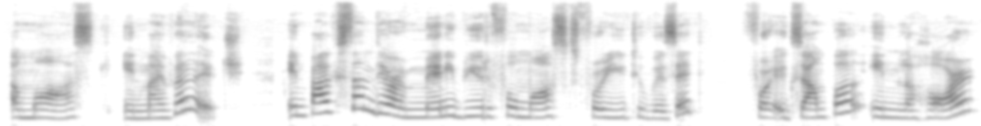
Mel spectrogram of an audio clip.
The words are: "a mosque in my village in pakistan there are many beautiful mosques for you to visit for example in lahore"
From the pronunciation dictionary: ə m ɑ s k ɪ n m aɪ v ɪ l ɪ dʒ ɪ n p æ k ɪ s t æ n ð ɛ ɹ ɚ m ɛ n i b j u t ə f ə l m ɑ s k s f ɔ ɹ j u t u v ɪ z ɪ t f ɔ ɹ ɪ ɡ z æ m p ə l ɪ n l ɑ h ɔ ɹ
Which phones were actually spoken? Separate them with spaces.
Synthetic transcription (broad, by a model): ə m ɑ s k ɪ n m aɪ v ɪ l ɪ dʒ ɪ n p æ k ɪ s t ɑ n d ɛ ɹ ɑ m ɛ n i b j u t ə f ə l m ɑ s k s f ɔ ɹ j u t u v ɪ z ɪ t f ɔ ɹ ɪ ɡ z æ m p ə l ɪ n l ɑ h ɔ ɹ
